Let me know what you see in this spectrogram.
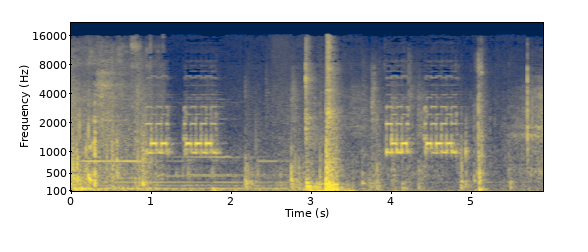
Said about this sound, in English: you wait for the phone call, you eat, sleep and breathe it. Your life is on hold until that phone rings.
